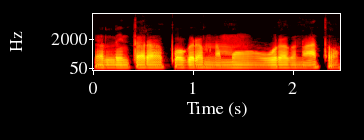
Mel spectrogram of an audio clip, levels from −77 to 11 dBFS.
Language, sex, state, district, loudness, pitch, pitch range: Kannada, male, Karnataka, Raichur, -17 LUFS, 105 Hz, 100-105 Hz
